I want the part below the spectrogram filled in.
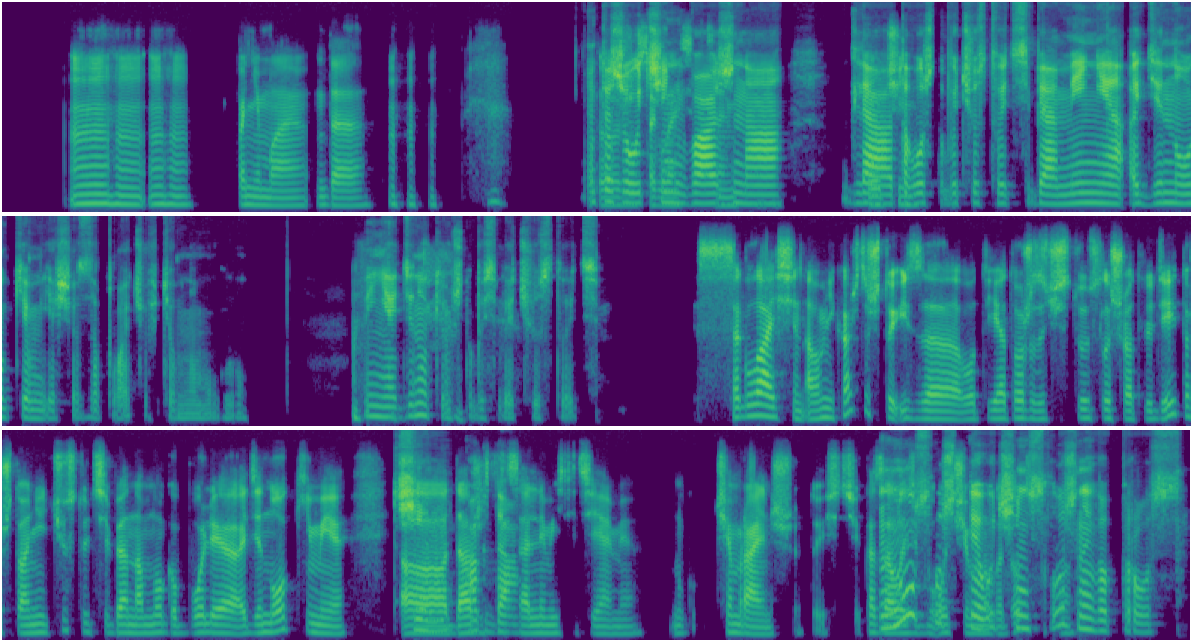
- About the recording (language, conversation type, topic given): Russian, unstructured, Как технологии изменили повседневную жизнь человека?
- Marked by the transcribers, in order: chuckle; tapping; chuckle; other noise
